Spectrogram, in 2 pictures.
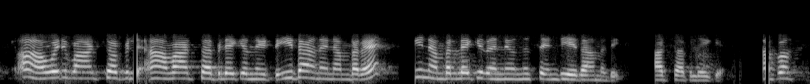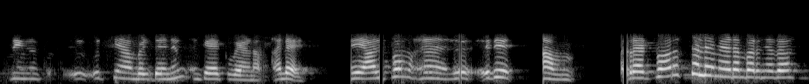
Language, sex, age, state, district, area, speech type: Malayalam, female, 30-45, Kerala, Idukki, rural, conversation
